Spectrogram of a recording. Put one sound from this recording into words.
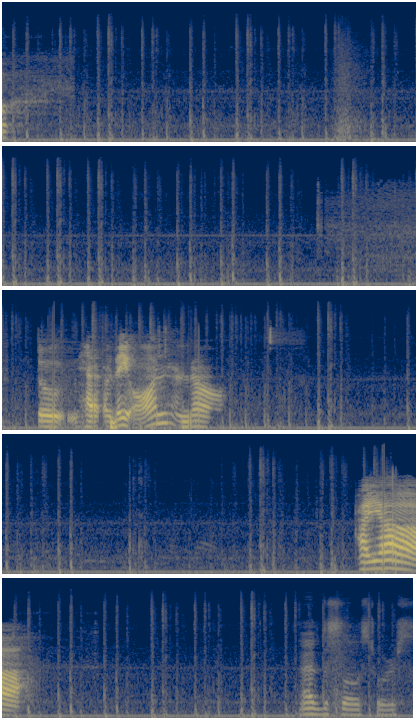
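Hooves clop steadily as a horse trots along.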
